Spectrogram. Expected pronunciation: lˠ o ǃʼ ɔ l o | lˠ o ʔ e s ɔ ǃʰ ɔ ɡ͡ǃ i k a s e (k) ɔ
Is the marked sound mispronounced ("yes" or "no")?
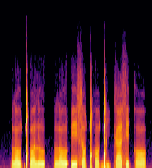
no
